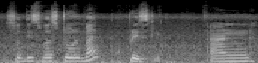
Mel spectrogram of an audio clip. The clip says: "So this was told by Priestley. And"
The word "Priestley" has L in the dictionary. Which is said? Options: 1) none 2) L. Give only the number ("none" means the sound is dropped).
2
